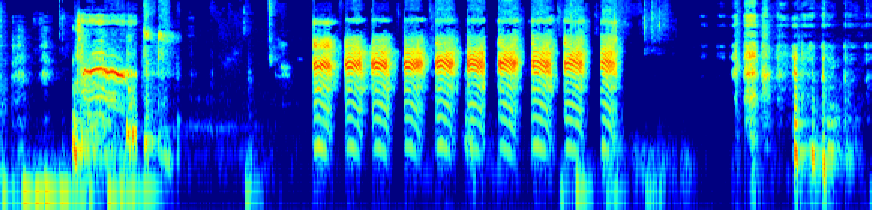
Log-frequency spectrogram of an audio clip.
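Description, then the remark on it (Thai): A person imitates a duck with a quick run of about nine nasal, raspy quacks in a steady rhythm, loud, with a brief vocal sound before and after. “ขอเสียงเป็ดครับ”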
